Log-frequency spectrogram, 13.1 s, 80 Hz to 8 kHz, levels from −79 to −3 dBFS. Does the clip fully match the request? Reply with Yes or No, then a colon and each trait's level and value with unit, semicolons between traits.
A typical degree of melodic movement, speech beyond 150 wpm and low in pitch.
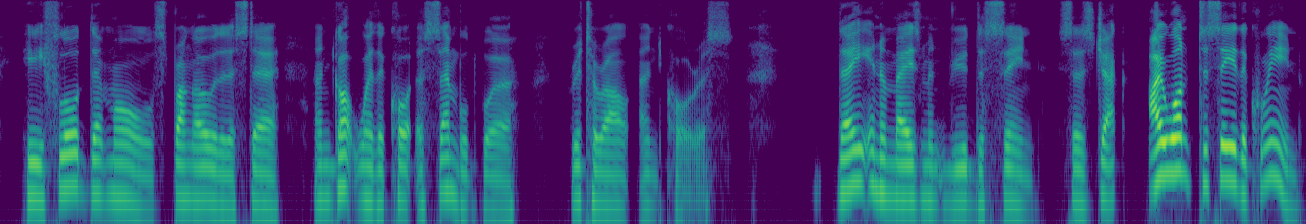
No: average, 4.8 semitones; average, 145 wpm; low, 130 Hz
